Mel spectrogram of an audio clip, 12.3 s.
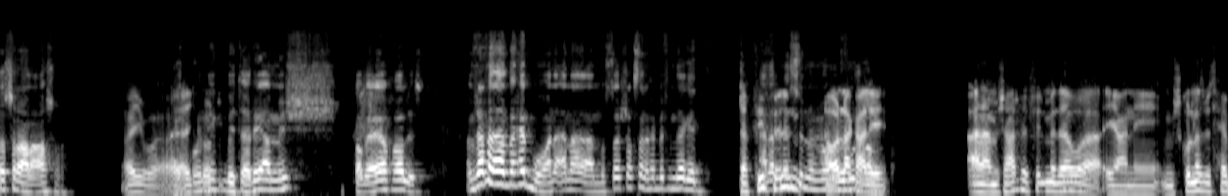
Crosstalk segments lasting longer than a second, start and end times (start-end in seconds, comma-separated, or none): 7.6-8.9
